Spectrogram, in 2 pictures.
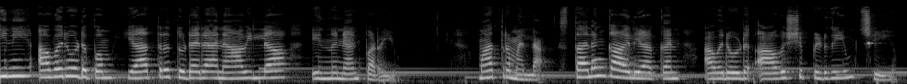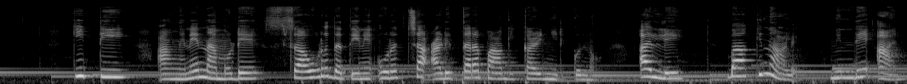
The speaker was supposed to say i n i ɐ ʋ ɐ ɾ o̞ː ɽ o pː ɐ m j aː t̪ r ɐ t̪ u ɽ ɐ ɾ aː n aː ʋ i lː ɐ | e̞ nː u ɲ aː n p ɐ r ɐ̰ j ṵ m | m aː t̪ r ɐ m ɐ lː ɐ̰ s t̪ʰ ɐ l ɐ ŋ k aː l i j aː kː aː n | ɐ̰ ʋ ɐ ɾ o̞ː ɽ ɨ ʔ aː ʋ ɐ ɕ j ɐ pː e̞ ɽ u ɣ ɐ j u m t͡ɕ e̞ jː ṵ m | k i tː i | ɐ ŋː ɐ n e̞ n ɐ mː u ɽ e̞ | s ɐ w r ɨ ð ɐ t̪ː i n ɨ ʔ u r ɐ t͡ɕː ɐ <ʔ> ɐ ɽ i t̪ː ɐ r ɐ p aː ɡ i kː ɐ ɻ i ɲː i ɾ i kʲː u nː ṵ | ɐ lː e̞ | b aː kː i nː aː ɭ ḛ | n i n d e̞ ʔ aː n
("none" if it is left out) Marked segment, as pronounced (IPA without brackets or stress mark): ʔ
